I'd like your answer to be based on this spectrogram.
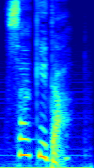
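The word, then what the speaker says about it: sagida (사귀다): 韩语里面对应的这个词呢是 “sagida”，要注意一下这第二个字的发音。这个字呢算是有一个复合的元音，是由元音 “u” 和 “i” 组成的。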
